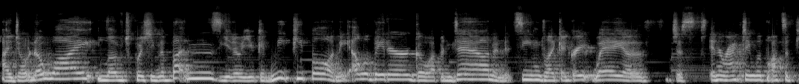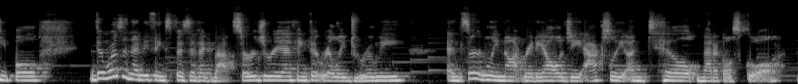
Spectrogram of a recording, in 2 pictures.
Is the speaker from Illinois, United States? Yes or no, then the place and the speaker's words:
yes; Illinois, United States; But growing up in Illinois, I had wonderful education there through the public school system.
